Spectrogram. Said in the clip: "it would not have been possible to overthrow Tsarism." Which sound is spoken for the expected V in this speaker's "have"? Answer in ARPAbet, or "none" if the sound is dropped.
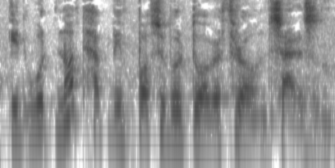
V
